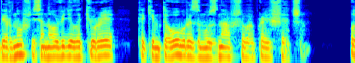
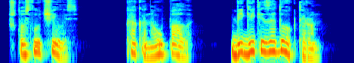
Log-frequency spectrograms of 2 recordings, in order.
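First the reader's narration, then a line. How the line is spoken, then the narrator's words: Bewildered questioning. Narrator (Russian): Жанна растерянно спрашивала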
